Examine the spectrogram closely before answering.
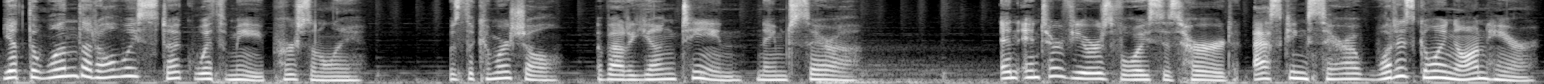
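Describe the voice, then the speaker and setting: A woman's voice: mid-range voice, a little mellow. An American woman in her thirties narrating a scripted comedic story as a podcast host, with a wry, dramatic delivery. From United States. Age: 30s.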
